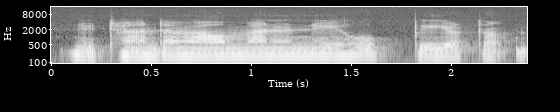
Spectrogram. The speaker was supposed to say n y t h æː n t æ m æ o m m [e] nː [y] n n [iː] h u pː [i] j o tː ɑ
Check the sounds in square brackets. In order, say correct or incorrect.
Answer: incorrect, correct, correct, incorrect

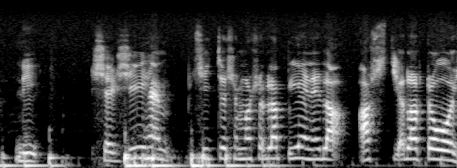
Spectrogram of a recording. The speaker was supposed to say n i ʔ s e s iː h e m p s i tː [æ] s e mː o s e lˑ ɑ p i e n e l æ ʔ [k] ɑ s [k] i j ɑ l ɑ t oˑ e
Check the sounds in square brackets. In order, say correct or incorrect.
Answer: incorrect, incorrect, incorrect

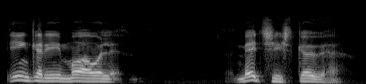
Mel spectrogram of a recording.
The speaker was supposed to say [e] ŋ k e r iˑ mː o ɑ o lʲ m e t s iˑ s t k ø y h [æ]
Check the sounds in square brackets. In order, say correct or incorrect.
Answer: incorrect, correct

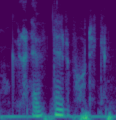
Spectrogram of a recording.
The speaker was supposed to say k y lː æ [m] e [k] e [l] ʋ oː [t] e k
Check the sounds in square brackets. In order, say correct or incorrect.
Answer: incorrect, incorrect, incorrect, correct

